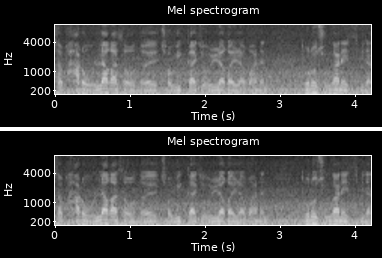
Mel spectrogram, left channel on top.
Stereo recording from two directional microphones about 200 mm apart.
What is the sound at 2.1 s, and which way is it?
Speech, 35° left (ahead or behind).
